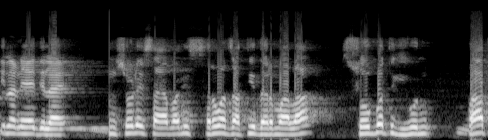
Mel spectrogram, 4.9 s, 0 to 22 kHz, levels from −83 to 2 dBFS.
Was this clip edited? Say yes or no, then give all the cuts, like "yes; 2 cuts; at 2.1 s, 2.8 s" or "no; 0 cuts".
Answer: yes; 1 cut; at 1.1 s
